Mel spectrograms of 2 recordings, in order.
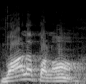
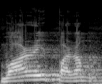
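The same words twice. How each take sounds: First: The consonant after 'vaa' is a plain l. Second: The consonant after 'vaa' is a retroflex zh. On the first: "அந்த ழ உச்சரிப்பு ல அப்படின்னு வரும்" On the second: "வாழைப்பழம் அப்படின்றதான் சரியான ஒரு உச்சரிப்பு"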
